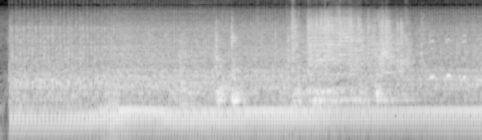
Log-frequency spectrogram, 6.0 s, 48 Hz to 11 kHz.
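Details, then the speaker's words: Turbo diesel engine bound for 1981 VW Rabbit pickup, first start before going in the truck: steady idle with rough clattering edge and occasional ping under throttle; expected to clear up, injectors may be replaced if not. "If you gave it a little throttle, it'd ping a little bit here and there, but I think it's gonna clear up nicely."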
